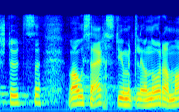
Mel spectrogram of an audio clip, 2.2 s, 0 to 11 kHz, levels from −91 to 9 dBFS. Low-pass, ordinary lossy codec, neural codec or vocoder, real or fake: 7.2 kHz; none; none; real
